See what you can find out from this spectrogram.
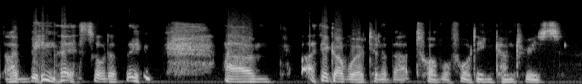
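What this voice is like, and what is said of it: Slightly blurred Australian accent. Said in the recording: “I'm Australian. The accent is slightly blurred because I've traveled and lived and worked in a number of countries”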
